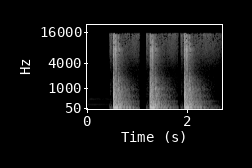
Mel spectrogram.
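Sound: knocking on a door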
